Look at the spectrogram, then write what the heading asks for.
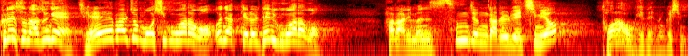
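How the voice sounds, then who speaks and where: A man in a Busan accent, extremely high-pitched with very wide pitch swings and a fairly quick pace. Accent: Gyeongsang (Busan) dialect, self-described. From Busan, South Korea. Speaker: guest pastor at revival meeting. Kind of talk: sermon.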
